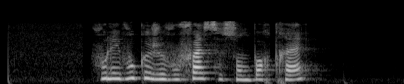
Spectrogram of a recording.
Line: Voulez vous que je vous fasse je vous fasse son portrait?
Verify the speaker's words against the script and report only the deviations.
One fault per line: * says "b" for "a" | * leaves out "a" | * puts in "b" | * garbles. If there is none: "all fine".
* leaves out "je vous fasse"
